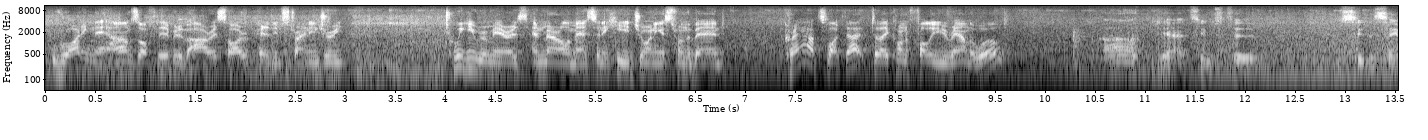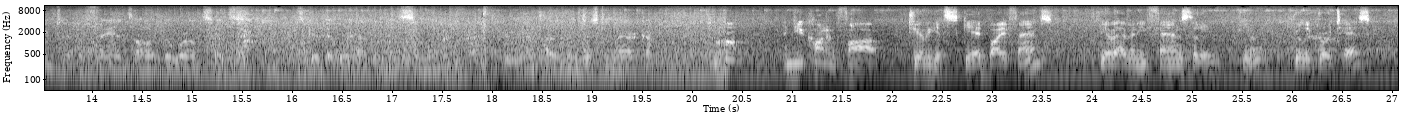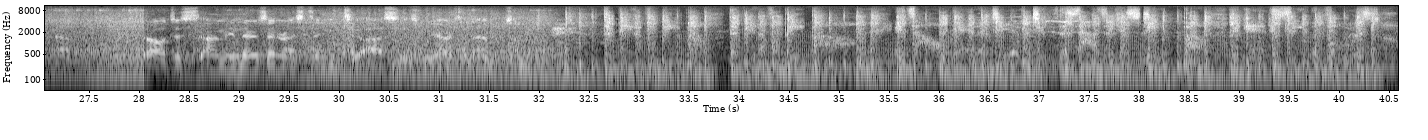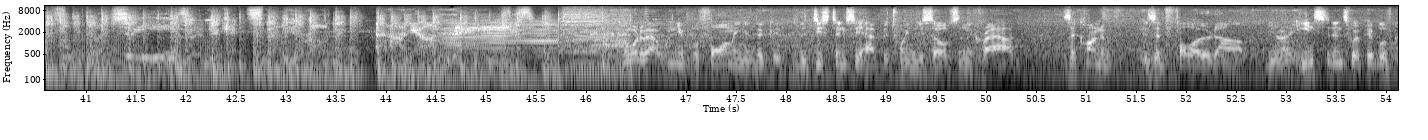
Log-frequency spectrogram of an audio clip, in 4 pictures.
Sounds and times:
Speech: 0.0s - 3.0s, 7.4s - 9.7s, 10.6s - 12.2s, 12.9s - 27.4s, 28.0s - 45.2s, 46.4s - 54.1s.

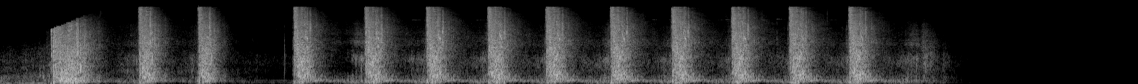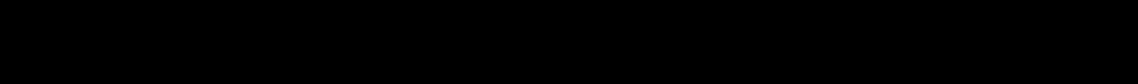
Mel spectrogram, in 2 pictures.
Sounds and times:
Silence: 0.0s - 9.8s.

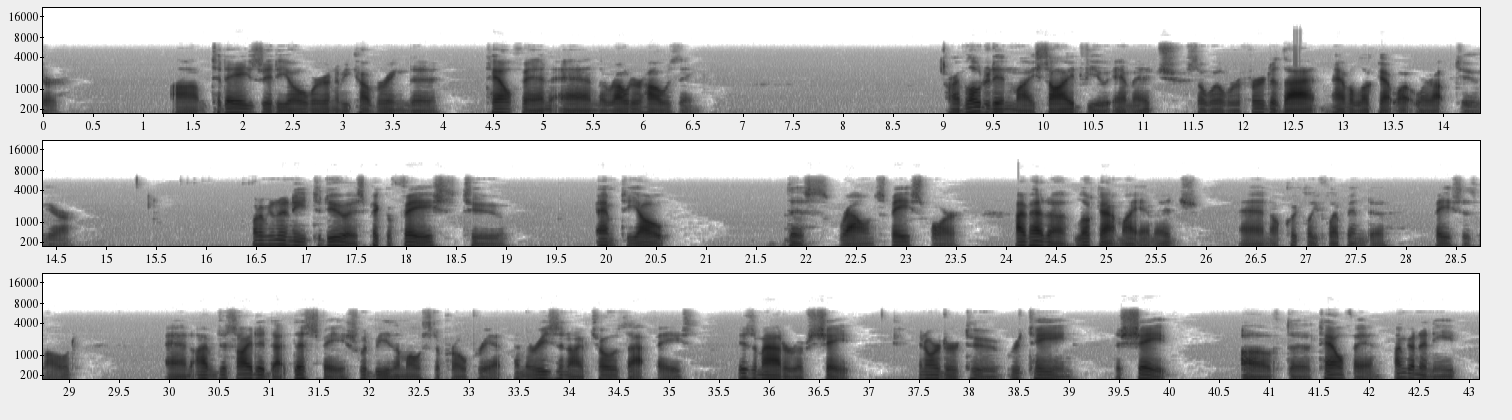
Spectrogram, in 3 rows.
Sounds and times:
Speech: 0.0s - 0.2s, 1.3s - 6.6s, 9.0s - 14.7s, 16.5s - 19.0s, 19.9s - 20.6s, 21.8s - 29.1s, 30.0s - 36.9s, 37.5s - 40.0s, 40.8s - 42.9s.

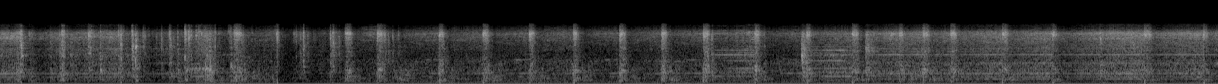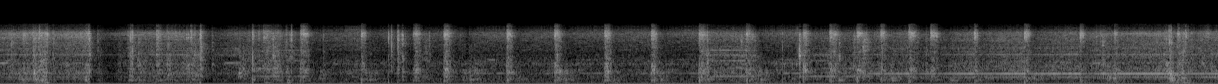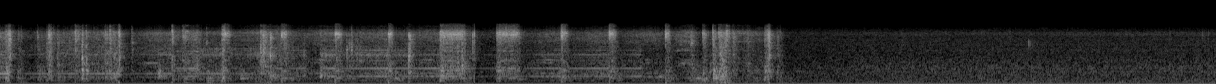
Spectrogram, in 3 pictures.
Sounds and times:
Printer: 0.0s - 32.4s.

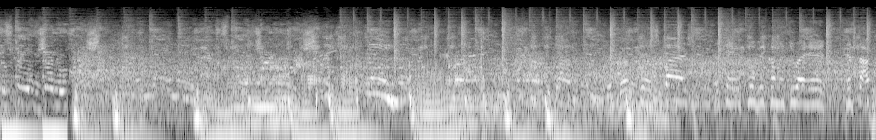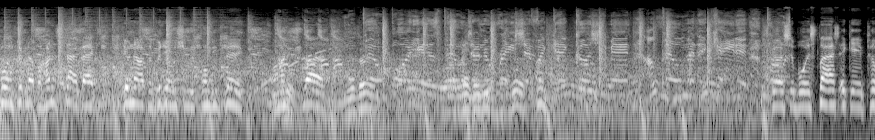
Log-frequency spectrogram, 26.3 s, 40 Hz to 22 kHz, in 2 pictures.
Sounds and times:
Music: 0.0s - 25.0s
Speech: 19.6s - 23.2s.

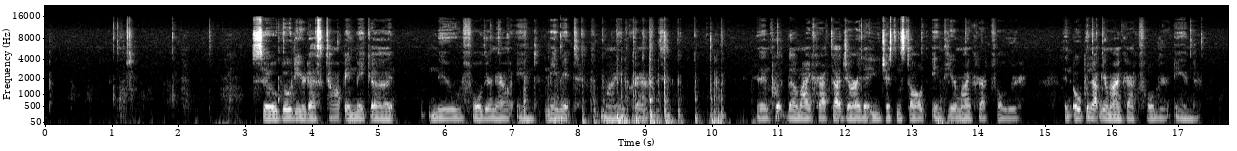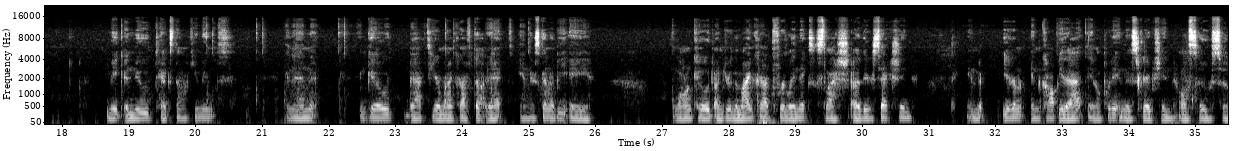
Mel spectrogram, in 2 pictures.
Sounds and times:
Speech: 3.1s - 9.4s, 10.6s - 14.7s, 15.3s - 17.4s, 18.7s - 20.6s, 21.4s - 26.0s, 27.1s - 30.8s, 31.4s - 35.5s
Computer keyboard: 6.6s - 10.2s.

